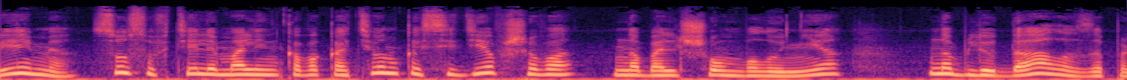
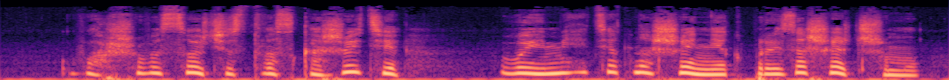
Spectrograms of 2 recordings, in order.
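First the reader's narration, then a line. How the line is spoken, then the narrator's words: Trembling question. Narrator (Russian): Лань-Ань дрожащим голосом спросила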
